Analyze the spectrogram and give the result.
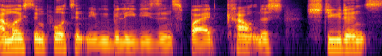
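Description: In a quiet background, a man talks at a moderate pace with ordinary pitch variation. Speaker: podcast host. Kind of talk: host introduction. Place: studio.

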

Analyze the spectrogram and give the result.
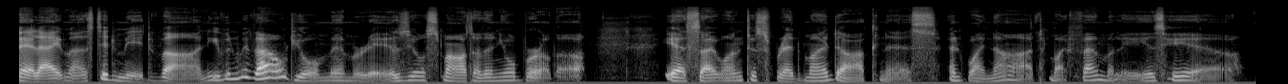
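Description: A put-on character voice at a fairly slow pace. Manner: smug, theatrical, menacing.

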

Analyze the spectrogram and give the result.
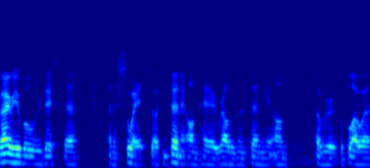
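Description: Light background noise sits under a man's voice. He talks at a fairly quick pace with fairly even intonation. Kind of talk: tutorial. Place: workshop. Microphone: camera far.

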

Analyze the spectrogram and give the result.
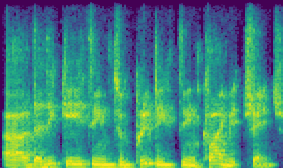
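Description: A Hungarian accent over a quiet background. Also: man. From Hungary. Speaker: university student giving a tech talk; presenter. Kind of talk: conference presentation. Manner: hesitant, many fillers. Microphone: headset.

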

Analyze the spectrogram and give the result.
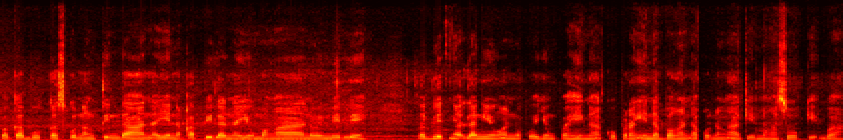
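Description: A woman speaks at a fairly quick pace in a medium, somewhat breathy voice with a dark, mellow tone and monotone, flat intonation. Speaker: vlogger and sari-sari store owner. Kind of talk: casual vlog.

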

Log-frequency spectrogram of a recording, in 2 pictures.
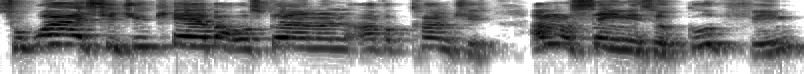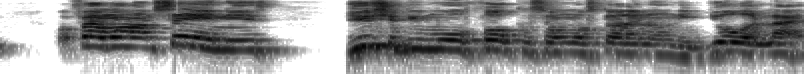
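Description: Speaking at a fairly quick pace in a London accent, the voice has an animated tone and lively intonation. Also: man, extremely high pitch for a man. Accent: London Multicultural English. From London, England. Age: 30s. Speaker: YouTuber. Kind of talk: casual monologue rant. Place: home room. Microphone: webcam.

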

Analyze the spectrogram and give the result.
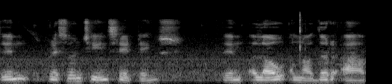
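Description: Against noticeable background noise, a man talks at a moderate pace in a flat monotone. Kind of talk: casual tech tutorial talk.

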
